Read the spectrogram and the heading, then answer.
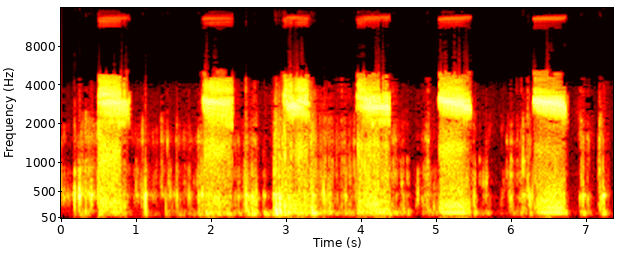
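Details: Common starling chicks in a nest box fitted with an IP security camera, 29 June 2017: a steady run of six loud, raspy, hissing calls roughly once a second, with scuffling and shuffling between them.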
